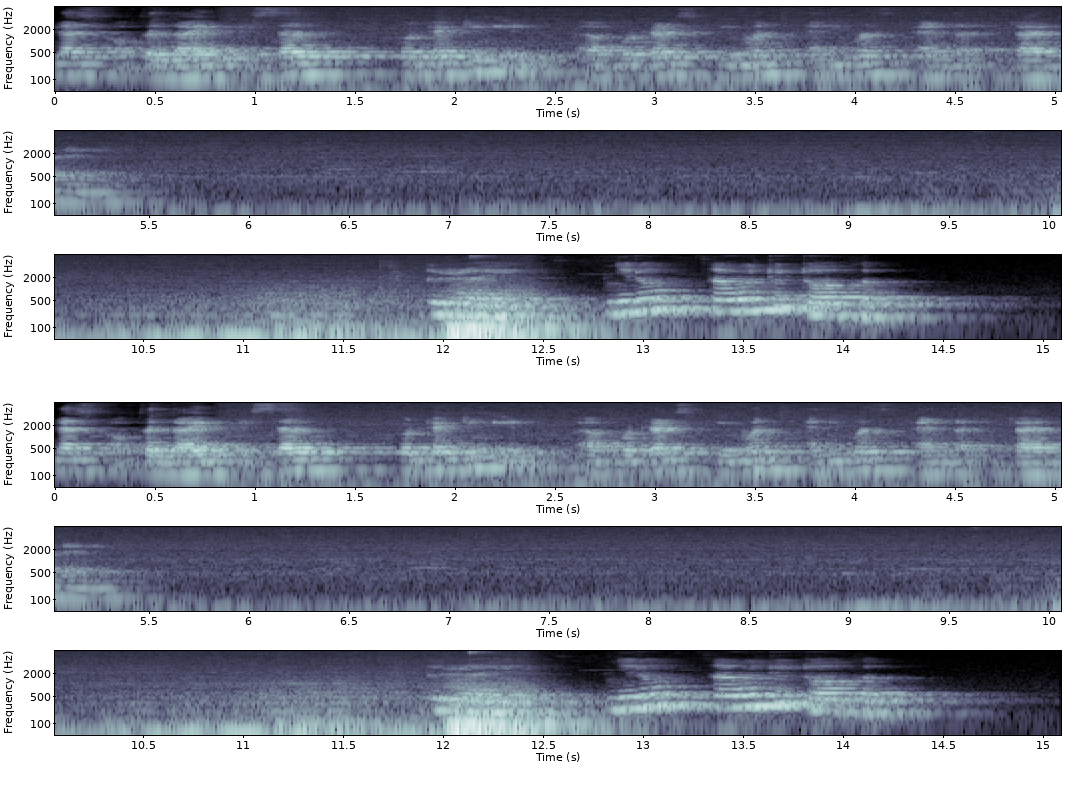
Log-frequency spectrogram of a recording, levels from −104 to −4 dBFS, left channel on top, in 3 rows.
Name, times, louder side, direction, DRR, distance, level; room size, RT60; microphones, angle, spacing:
voice 1, 0.0-1.3 1.7-2.3 2.6-5.3, right 2 dB, 50° right, 0 dB, 0.5 m, -34 dB
sound 1, 0.8-12.5, equal, 85° right, 0.8 m, -34 dB
voice 2, 11.9-12.4 12.8-14.1, left 1 dB, 55° left, 0 dB, 0.5 m, -28 dB
2.2 x 2.0 x 2.8 m, 0.89 s
head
